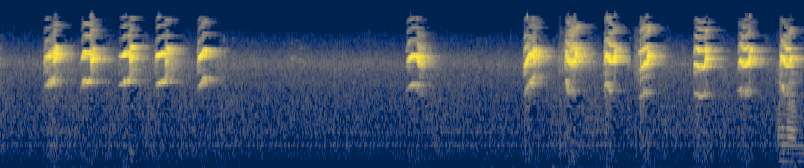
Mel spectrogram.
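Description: A bird chirping over and over: short, high, clear chirps in quick runs of two or three a second, with a pause of a couple of seconds partway through.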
